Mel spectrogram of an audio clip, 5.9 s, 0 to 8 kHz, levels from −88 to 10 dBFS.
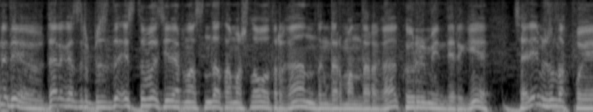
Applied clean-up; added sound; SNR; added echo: none; none; none; none.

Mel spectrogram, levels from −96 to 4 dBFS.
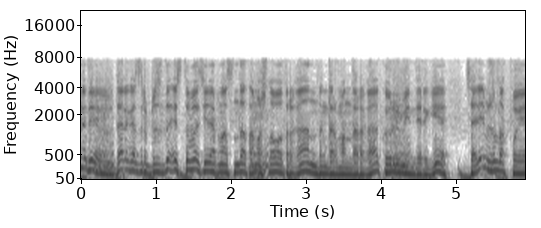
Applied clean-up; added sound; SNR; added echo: none; Fart; 14 dB; none.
